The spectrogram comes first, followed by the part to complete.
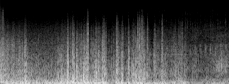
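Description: Wind buffeting the microphone of a camera held out of a moving van's window, over the rumble of the van driving on a gravel road; it drops a little near the end.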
